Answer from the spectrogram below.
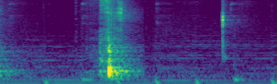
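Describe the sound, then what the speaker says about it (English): Knife rough-chops peeled carrots on a cutting board, a series of soft regular thuds with one sharper crunchy cut, close and quiet. "The next step is going to be peeling and rough chopping these carrots."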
